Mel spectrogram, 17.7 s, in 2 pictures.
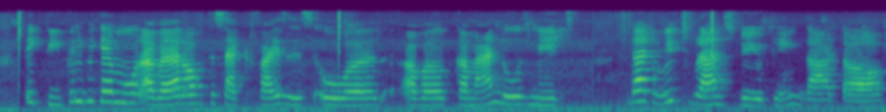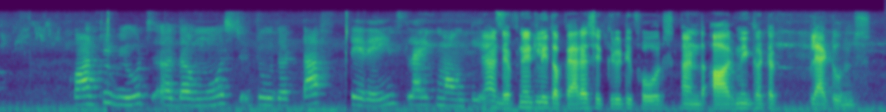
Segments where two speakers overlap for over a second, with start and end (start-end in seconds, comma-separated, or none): none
